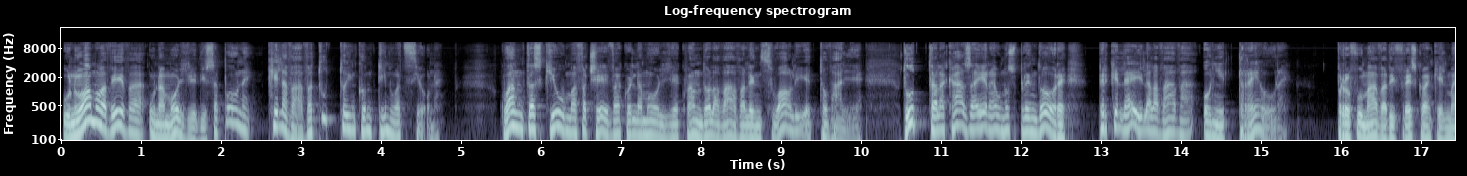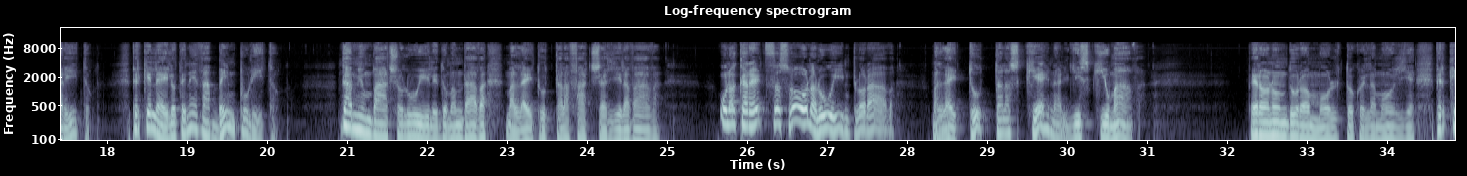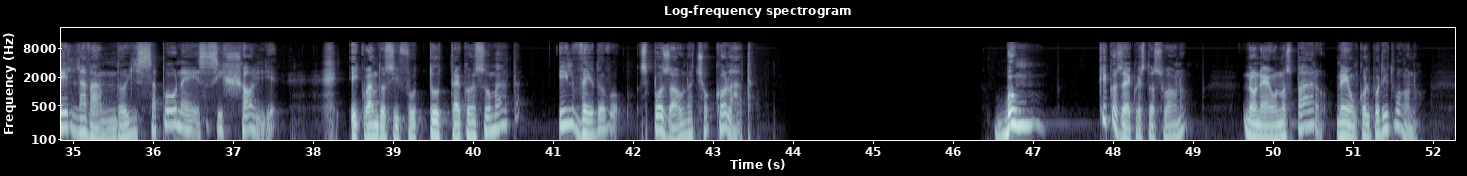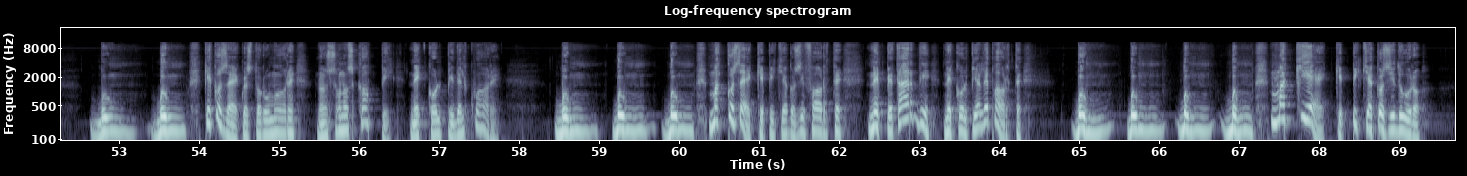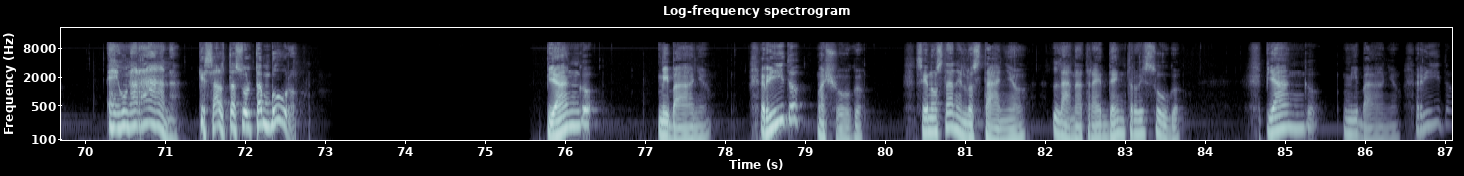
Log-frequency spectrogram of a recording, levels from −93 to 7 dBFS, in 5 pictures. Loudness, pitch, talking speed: -21 LUFS, 125 Hz, 120 wpm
